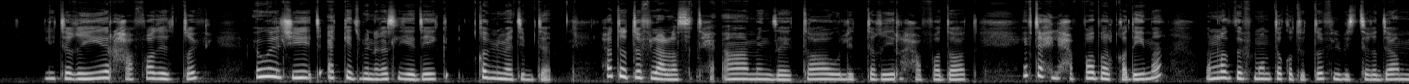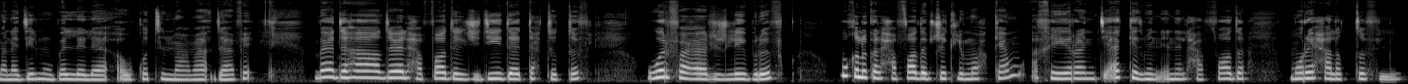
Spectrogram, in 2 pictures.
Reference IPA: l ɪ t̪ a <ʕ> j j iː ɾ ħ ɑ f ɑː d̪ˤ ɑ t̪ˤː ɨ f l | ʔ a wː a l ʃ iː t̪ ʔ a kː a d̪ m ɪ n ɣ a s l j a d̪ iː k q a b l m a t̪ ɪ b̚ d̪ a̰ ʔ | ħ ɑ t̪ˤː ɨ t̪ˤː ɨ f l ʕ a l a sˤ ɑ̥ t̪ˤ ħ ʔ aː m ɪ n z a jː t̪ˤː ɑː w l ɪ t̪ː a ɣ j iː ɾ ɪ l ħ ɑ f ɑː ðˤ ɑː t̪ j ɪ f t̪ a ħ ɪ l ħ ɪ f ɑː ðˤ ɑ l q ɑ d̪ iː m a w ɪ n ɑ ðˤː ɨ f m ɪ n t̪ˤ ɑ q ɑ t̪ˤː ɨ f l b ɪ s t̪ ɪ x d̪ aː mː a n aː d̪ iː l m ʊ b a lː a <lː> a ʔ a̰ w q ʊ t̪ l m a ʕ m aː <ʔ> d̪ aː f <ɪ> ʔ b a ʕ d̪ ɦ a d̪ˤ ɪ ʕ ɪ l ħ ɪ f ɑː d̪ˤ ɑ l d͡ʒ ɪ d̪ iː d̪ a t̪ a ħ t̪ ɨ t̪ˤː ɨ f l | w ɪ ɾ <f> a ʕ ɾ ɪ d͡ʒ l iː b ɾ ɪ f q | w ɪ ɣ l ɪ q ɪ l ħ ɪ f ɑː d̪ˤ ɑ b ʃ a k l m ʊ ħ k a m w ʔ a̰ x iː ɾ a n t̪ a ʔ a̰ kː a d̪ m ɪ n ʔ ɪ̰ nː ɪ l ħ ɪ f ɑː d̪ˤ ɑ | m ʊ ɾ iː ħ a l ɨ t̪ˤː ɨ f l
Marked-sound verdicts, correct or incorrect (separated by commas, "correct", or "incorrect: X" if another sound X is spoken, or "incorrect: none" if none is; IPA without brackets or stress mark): incorrect: ɣ, incorrect: l, correct, correct, correct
